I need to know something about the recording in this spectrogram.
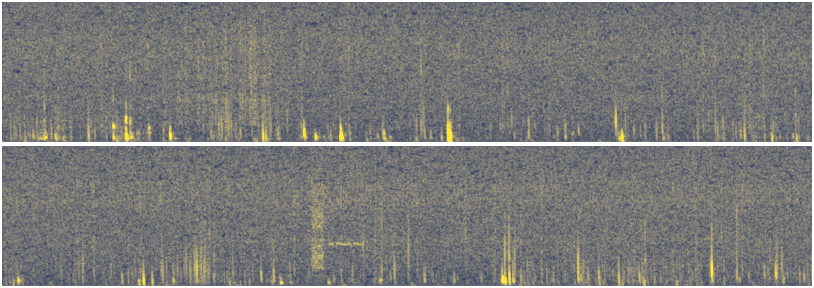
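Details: Irregular bubbling gurgles and squeaks from the belly; stomach growling after eating Chinese food and drinking water.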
